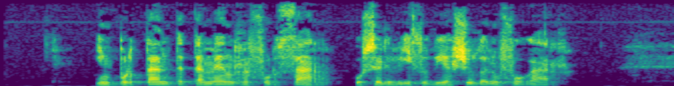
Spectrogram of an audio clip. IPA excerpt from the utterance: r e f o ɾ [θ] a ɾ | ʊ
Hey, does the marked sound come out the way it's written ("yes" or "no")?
yes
